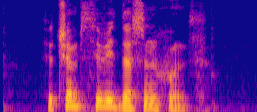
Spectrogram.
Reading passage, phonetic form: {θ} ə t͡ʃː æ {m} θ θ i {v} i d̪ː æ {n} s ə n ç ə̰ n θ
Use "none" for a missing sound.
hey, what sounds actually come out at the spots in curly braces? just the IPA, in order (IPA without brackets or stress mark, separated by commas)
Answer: θ, m, v, none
